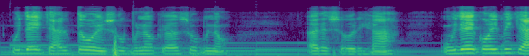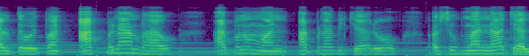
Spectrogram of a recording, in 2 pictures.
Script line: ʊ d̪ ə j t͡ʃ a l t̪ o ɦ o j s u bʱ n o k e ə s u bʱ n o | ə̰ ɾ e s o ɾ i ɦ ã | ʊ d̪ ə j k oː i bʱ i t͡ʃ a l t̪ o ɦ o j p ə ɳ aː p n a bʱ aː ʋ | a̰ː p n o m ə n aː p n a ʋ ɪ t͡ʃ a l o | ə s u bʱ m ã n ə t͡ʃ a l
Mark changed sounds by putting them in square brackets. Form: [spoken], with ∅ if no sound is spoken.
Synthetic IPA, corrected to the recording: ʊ d̪ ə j t͡ʃ a l t̪ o ɦ o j s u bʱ n o k e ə s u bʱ n o | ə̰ ɾ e s o ɾ i ɦ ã | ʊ d̪ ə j k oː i bʱ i t͡ʃ a l t̪ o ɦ o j p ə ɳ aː p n a bʱ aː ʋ | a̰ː p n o m ə n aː p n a ʋ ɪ t͡ʃ a [ɾ] o | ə s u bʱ m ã n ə t͡ʃ a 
